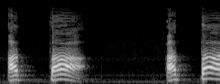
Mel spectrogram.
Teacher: అత్త, అత్త అనే పదంలో తా వస్తుంది. ఇది పలికేటప్పుడు మనము అత్ అని ఫస్ట్ పలుకుతున్నాం కాబట్టి ఈ ఒత్తు యొక్క ప్రభావం ముందు అక్షరం మీద ఉంటుంది కాబట్టి ఆ గురువు అవుతుంది.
